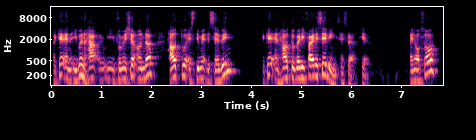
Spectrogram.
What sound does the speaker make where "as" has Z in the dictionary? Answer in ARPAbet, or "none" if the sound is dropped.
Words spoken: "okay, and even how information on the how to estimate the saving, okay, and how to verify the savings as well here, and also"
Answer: S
